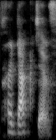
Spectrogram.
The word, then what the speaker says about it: productive: I included it here because this is a word that often students would stress the wrong syllable or they have difficulty with the productive. It's like dnick. Productive. Productive. D and then productive. Productive.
